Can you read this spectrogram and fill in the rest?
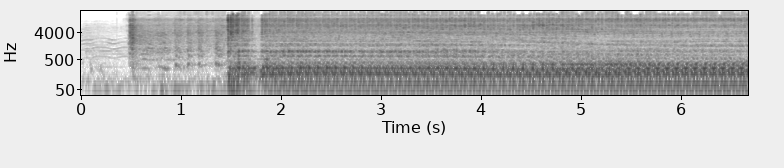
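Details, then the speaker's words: Turbocharged Mustang GT with a stock motor (about 650 whp on 10 psi) after blowing up: it cranks, catches and runs a lumpy, pulsing idle. Oil is found on the cylinder 7 and 8 plugs, and cylinder 8 is suspected gone. "why is it burning oil though cylinder 8's got to be gone"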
